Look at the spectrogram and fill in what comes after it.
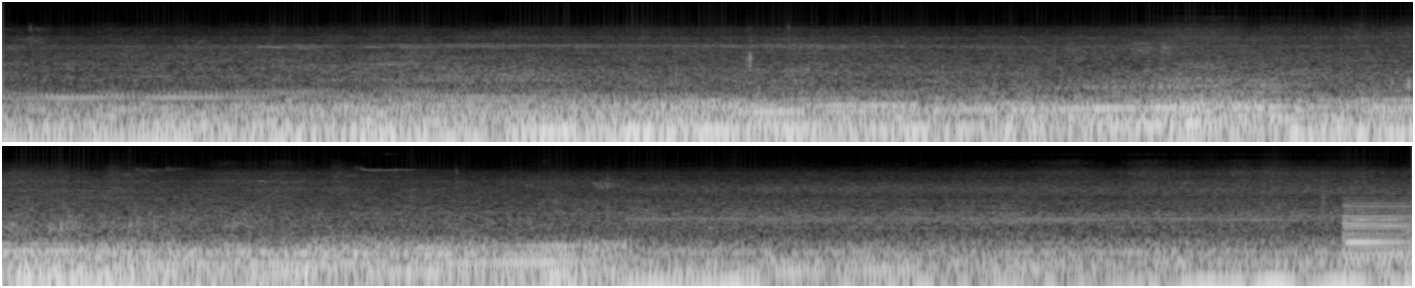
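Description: Low, steady rumble of an idling vehicle engine, with a faint steady tone joining about ten seconds in.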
